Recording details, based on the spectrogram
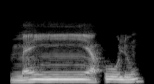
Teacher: You're leaving out the pronunciation of the noon, but the sifa of the ghunna remains.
